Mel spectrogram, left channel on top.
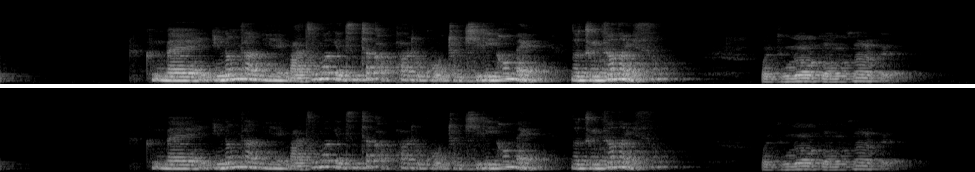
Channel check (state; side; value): quieter; right; 8.4 dB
